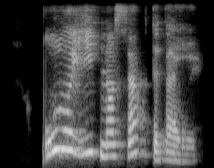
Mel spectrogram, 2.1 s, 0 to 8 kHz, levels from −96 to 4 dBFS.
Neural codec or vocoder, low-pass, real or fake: codec, 44.1 kHz, 2.6 kbps, SNAC; 7.2 kHz; fake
